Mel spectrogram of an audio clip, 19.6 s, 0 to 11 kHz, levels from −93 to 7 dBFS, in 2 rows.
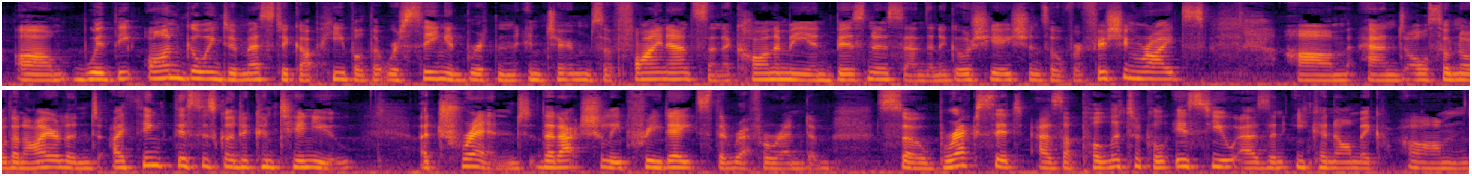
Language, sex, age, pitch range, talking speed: English, female, 30-49, 175-205 Hz, 165 wpm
